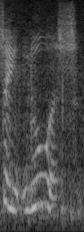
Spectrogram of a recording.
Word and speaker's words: St. Louis: Excuse me, Mr. Neely, but it's pronounced St. Louis. – Is it now? I got a cousin spells it the same way, and we call him Louis.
